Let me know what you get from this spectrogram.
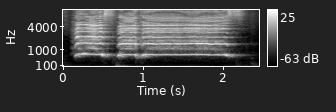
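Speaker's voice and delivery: biggest, loudest voice, pitched very high. A host leads the boys and girls in greeting sparkles, biggest, loudest voice. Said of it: "in your biggest, loudest voice".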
